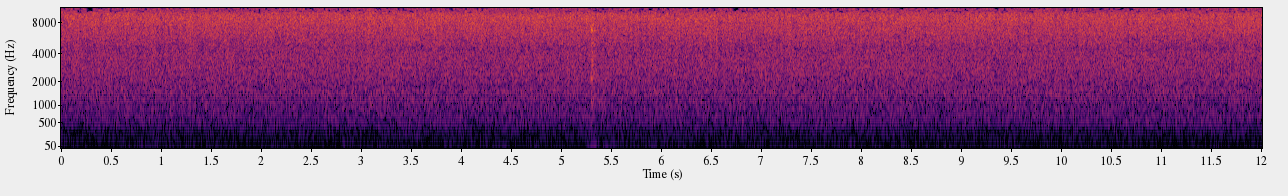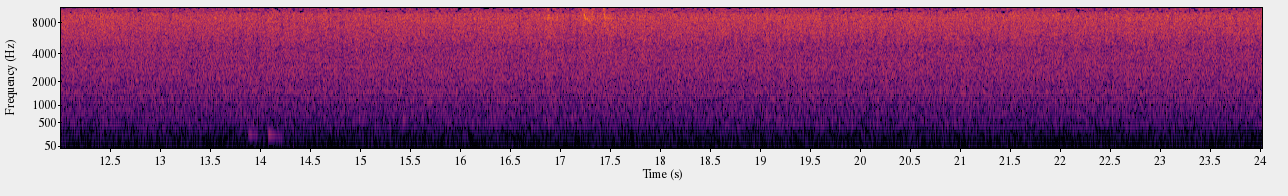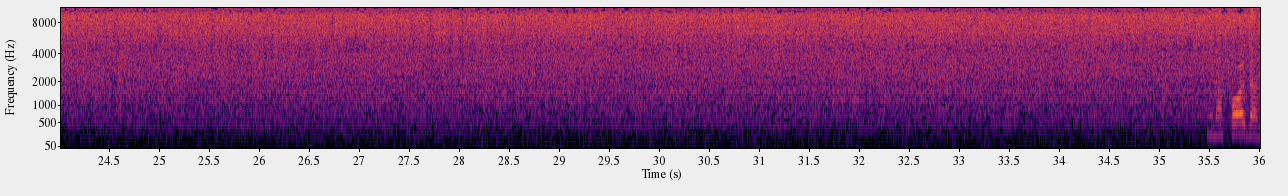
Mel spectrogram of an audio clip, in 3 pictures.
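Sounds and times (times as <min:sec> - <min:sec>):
steady hiss: 0:00.0 - 0:36.0.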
